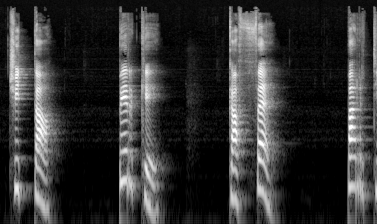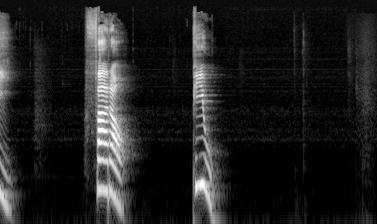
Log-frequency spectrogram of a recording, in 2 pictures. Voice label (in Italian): accento tronco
